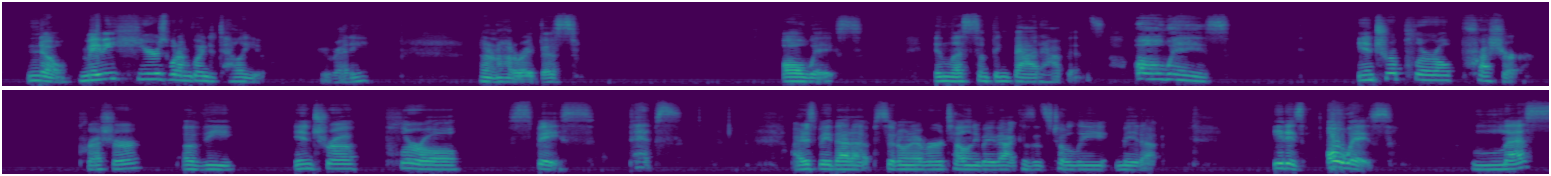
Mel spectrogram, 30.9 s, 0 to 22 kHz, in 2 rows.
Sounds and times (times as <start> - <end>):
Speech: 0.3 - 2.6, 3.2 - 3.7, 4.8 - 5.8, 7.8 - 8.6, 9.4 - 12.3, 13.6 - 15.2, 16.3 - 17.8, 18.4 - 20.0, 20.6 - 22.3, 23.4 - 27.0, 28.2 - 29.4, 30.2 - 30.9.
